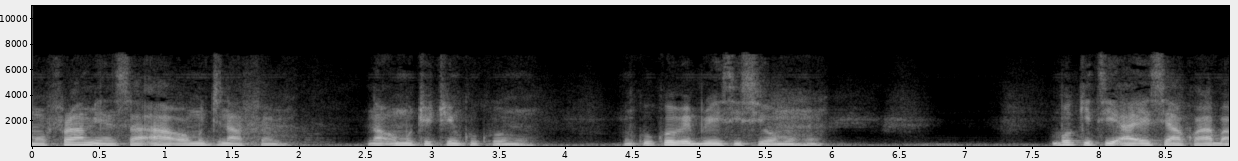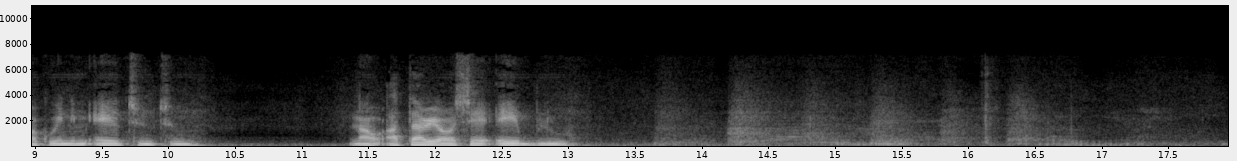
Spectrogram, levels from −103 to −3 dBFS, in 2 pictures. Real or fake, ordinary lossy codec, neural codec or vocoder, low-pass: real; MP3, 48 kbps; none; 7.2 kHz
